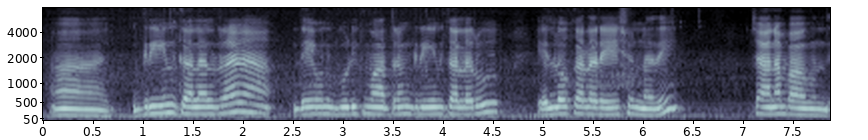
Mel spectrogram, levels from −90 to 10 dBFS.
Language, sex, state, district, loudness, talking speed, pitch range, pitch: Telugu, female, Telangana, Nalgonda, -20 LUFS, 115 wpm, 155-185 Hz, 180 Hz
